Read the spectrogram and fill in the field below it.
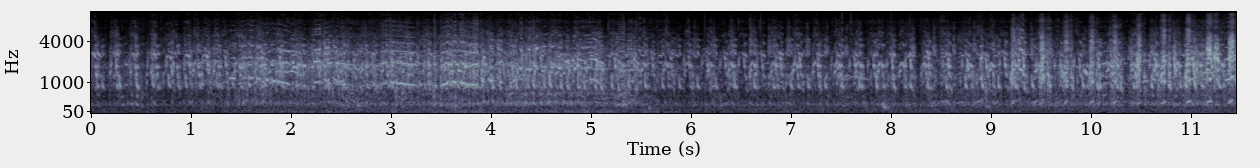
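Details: Australasian gannets, Tongariro: dense harsh, grating chorus of many birds calling together, with rapid rasping notes that overlap continuously and swell louder near the end.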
